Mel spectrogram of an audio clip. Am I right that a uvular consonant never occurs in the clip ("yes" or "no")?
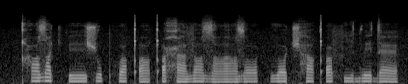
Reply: no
